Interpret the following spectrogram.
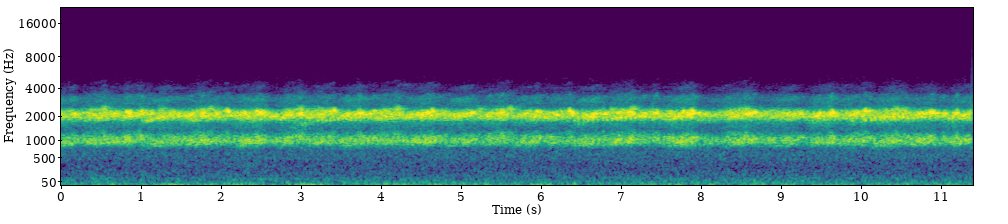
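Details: Wetland frogs in spring, recorded live without loops, form a constant croaking chorus: two bright, steady bands of rapid overlapping calls, slightly wavering in strength across the eleven seconds, with no other sounds.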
